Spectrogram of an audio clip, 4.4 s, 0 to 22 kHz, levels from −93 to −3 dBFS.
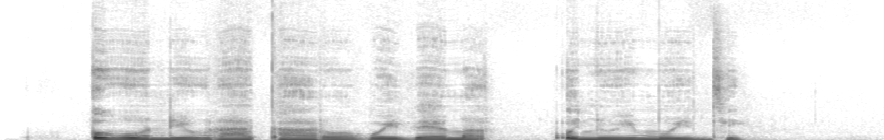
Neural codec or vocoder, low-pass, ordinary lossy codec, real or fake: codec, 44.1 kHz, 3.4 kbps, Pupu-Codec; none; none; fake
